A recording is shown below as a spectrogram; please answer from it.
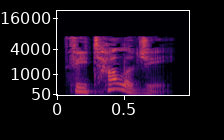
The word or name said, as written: fetology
